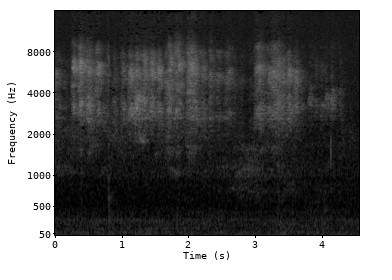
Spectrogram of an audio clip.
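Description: Soft dry rubbing and rustling of paper as the textbook's pages are handled, in three stretches, the middle one the longest.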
